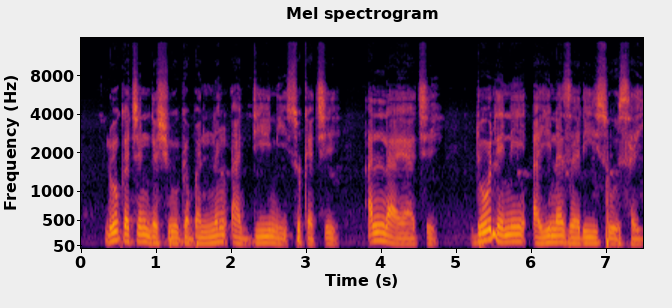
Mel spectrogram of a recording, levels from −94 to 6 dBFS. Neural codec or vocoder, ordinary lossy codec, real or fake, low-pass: vocoder, 48 kHz, 128 mel bands, Vocos; none; fake; 14.4 kHz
